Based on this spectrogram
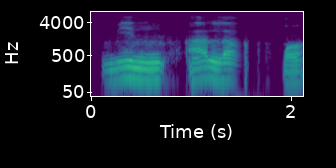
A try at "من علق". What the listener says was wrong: জি, মিন গুন্না করবেন না, মিন আলাক।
